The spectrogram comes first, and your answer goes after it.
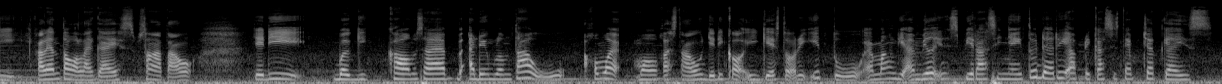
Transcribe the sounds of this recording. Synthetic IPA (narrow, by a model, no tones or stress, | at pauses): ikaliant̪aulaɡajssaŋat̪au | d͡ʒadi | baɡi | kalomisalaadajaŋbəlʊmt̪au | akuma | maukast̪aud͡ʒadikalo̰ʔiɡɛst̪oɾiʔit̪uḛmaŋdiambɪlḭnspiɾasiɲait̪udaɾiaplikasisnapt͡ʃat̪̚ɡajs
